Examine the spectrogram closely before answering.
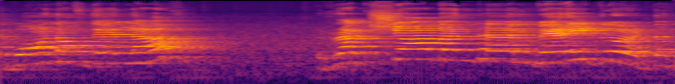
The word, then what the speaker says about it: Raksha Bandhan: बहुत big spelling है, easy way to learn is रक्षा, R-A-K रक्षा, रक्षा, बंधन, B-A-N बन, D-H-A-N धन, तो रक्षा बंधन.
